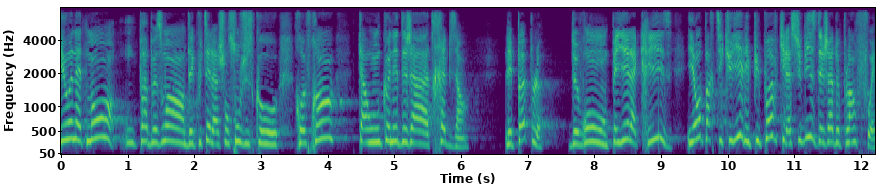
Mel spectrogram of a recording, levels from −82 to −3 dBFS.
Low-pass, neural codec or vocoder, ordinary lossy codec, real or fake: 7.2 kHz; none; none; real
